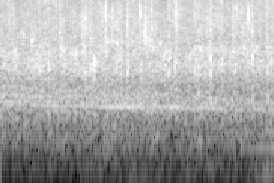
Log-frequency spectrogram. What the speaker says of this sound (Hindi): एक बार हमारे मेहमानों के लिए जोरदार तालियां।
